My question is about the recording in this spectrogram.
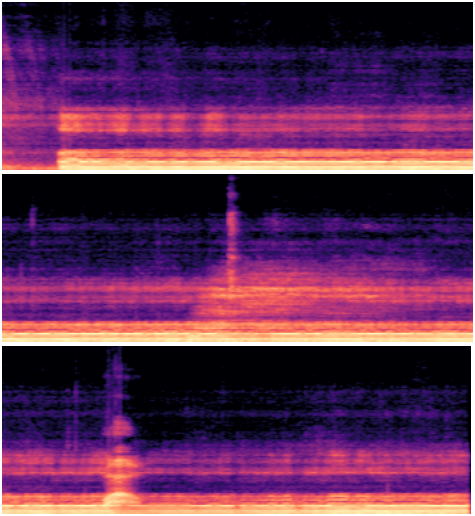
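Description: A man's voice holding one low, steady droning hum, like a meditation chant, done as mock "white noise". It starts just after the beginning and holds one pitch, dipping briefly about ten and a half seconds in.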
